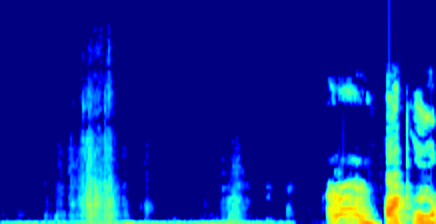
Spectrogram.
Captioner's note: crunching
